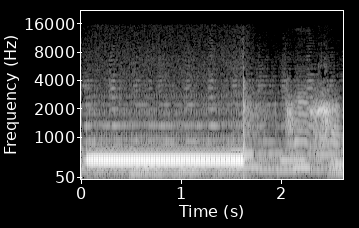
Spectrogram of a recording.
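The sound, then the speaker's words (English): A steady electronic ringback tone of an outgoing call on a phone line holds for about a second and a half, then cuts off with a click, leaving faint line noise behind. “And kept calling.”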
